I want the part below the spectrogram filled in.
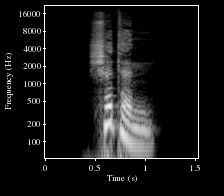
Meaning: gerund of schütten
- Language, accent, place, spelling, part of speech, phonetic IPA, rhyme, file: German, Germany, Berlin, Schütten, noun, [ˈʃʏtn̩], -ʏtn̩, De-Schütten.ogg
